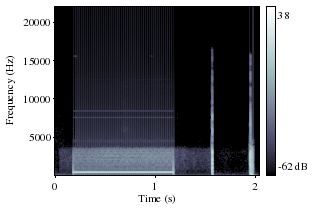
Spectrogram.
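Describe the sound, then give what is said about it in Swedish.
Telephone ringback tone while placing a call to Stockholm: one steady mid-pitched beep lasting about a second, then silence broken by three sharp clicks. “vi ringde ju till Skansen där man firar 17 maj och kom med lite förslag på ändringar”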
